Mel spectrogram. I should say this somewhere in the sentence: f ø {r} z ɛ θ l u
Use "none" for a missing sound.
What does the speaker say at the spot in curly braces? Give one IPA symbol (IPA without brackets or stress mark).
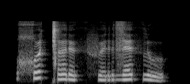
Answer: r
